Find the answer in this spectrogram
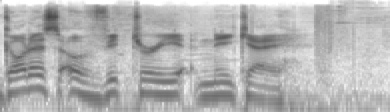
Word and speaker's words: Nikke: game never seen it before it's called Uh Nika it's called the way they phrase it I've always said it wrong it's called goddess of Victory Nikkei it's um it's a physics game and besides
